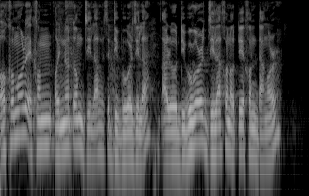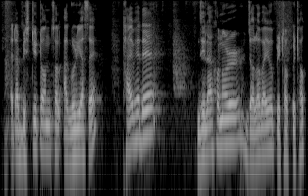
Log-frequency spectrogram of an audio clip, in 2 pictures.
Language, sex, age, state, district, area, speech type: Assamese, male, 18-30, Assam, Dibrugarh, rural, spontaneous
